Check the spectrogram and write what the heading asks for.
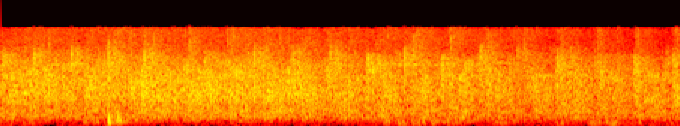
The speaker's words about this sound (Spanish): Dele palmas al que vive.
